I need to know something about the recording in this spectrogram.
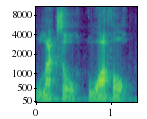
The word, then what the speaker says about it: Lexaloffle: fantasy 8-bit console made by Lux Lux Alexa LexA lawful games I'm gonna get it right one of these days it's gonna happen that's told on Twitter that it's that they pronounce it Lexel waffle so LexA lawful games anyway uh the console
